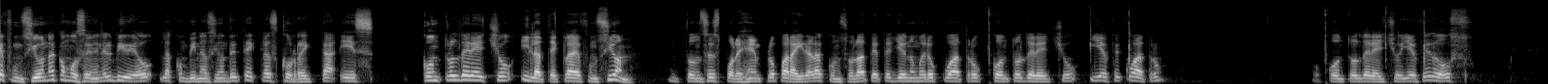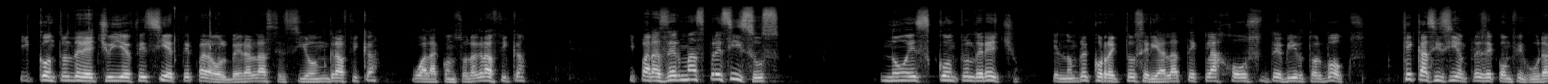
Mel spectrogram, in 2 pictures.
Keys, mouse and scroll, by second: 10.9 ctrl+F4, 13.8 ctrl+F2, 17.2 ctrl+F7.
